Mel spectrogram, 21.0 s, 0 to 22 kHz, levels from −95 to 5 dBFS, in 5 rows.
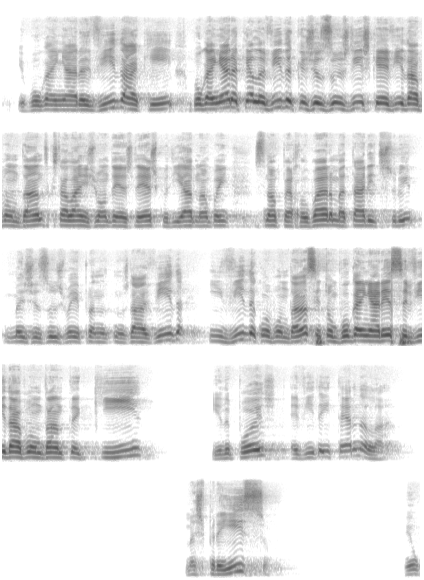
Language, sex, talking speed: Portuguese, male, 190 wpm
